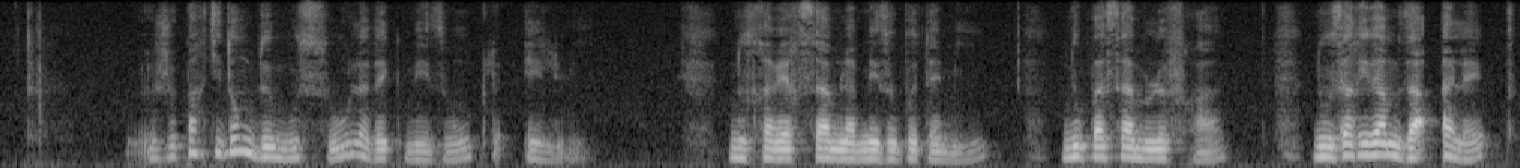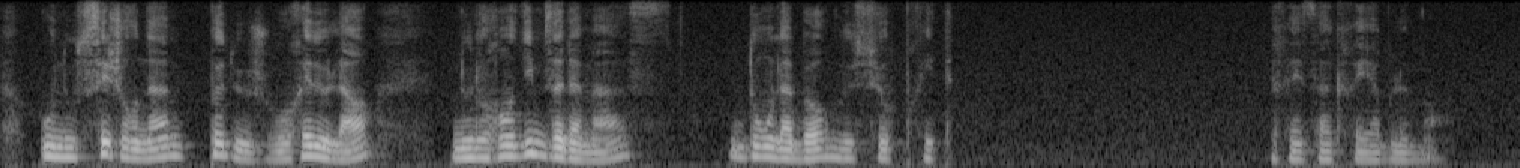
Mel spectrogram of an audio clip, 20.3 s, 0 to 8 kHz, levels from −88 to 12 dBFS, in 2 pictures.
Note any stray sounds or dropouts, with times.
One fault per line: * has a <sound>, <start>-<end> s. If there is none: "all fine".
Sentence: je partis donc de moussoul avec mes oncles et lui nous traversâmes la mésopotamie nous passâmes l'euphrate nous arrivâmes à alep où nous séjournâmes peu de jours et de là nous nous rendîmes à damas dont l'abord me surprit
all fine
